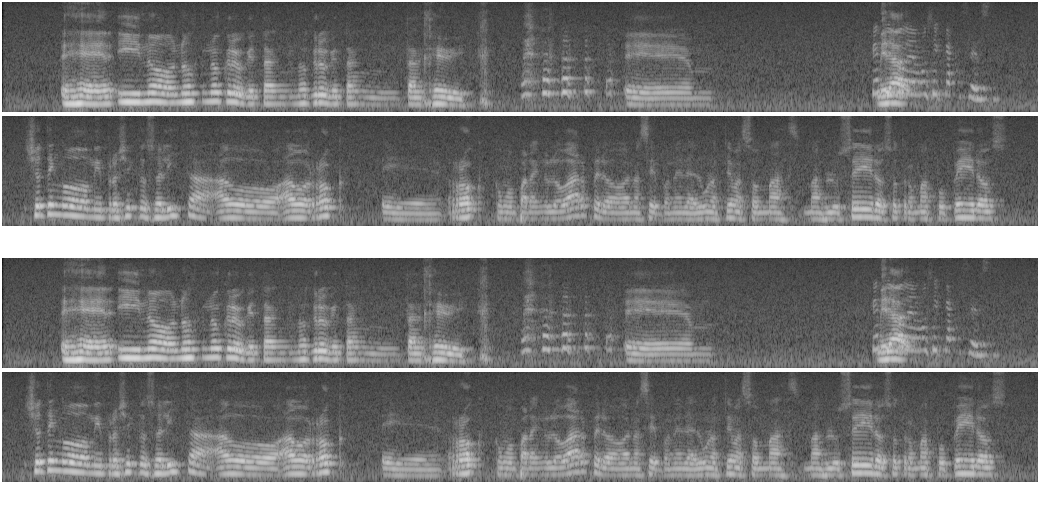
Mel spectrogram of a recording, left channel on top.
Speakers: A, in the centre; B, on the left (about 75°).
A: Eh, y no, no, no creo que tan, no creo que tan, tan heavy.
B: <laughs>
A: Eh,
B: ¿Qué
A: mira,
B: tipo de música haces?
A: yo tengo mi proyecto solista, hago, hago rock, eh, rock como para englobar, pero no sé, ponerle algunos temas son más, más blueseros, otros más poperos.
